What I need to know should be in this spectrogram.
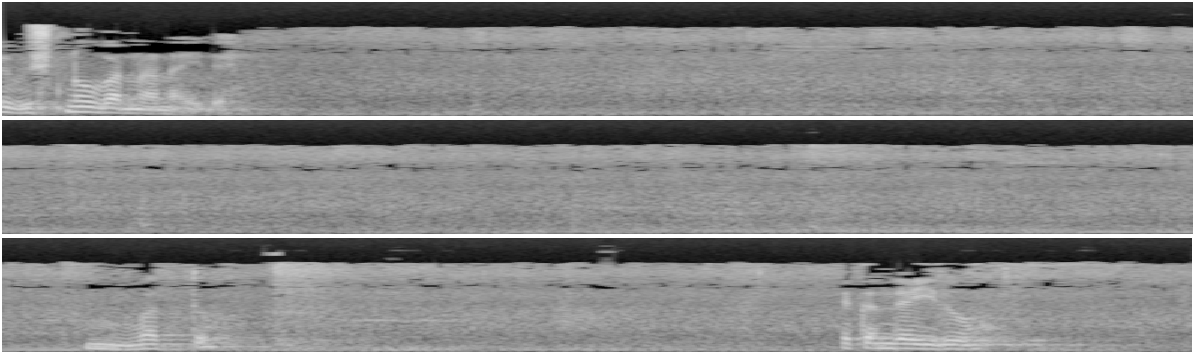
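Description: An elderly man speaks calmly and close by, in short bursts with long pauses.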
